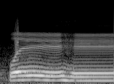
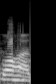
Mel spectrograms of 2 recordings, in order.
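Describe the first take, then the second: First: The vowels are fronted, like 'e'. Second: The vowels are open, like 'a'. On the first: The speaker calls it right. "tapi tehe" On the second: The speaker calls it wrong. "tidak dibaca toha"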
